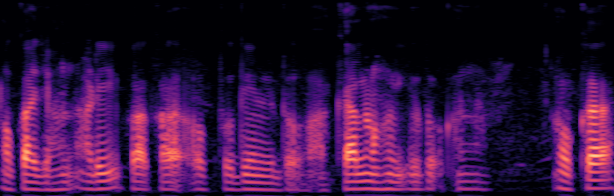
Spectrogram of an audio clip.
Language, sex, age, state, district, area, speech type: Santali, male, 45-60, Jharkhand, East Singhbhum, rural, spontaneous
